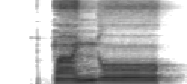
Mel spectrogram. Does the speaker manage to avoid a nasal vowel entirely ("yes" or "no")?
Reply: no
